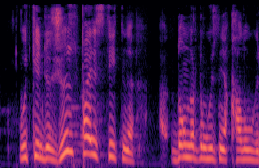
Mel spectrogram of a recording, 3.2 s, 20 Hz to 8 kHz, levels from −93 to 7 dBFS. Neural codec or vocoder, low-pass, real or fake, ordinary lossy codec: none; 7.2 kHz; real; MP3, 48 kbps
